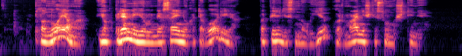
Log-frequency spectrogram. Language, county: Lithuanian, Kaunas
